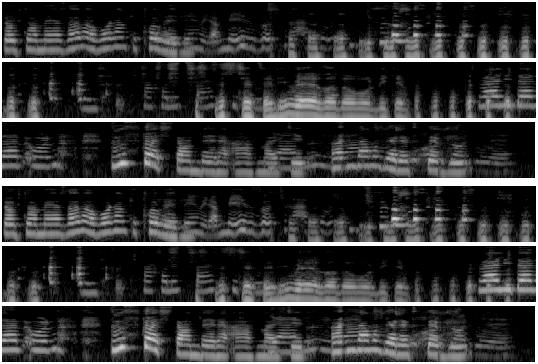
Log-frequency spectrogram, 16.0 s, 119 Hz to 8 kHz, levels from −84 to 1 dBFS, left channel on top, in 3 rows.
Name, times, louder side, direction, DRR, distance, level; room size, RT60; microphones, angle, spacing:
voice 1, 0.0-1.9 3.9-4.0 4.6-4.7 6.1-6.2 10.1-13.7 14.0-15.3, right 5 dB, 45° right, 0.4 m, -33 dB
voice 2, 1.5-3.3 3.6-4.1 6.1-8.0 13.3-15.8, right 3 dB, 85° right, 0.7 m, -47 dB
voice 3, 3.1-5.7 7.0-9.4 9.8-10.1, left 5 dB, 75° left, 0.5 m, -38 dB
2.8 x 2.2 x 3.6 m
head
